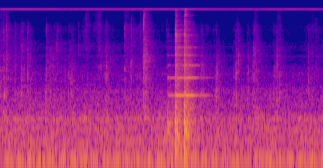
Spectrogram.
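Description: Butter being scraped off its paper wrapper with a spatula into a glass bowl: soft scrapes and paper crinkles, with a short squeak about three and a half seconds in. A steady low hum runs underneath.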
